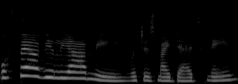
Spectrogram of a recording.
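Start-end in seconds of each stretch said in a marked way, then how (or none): 0.0-1.3 high, shouted, yelling voice. Retelling a phone call, the speaker acts out a voice calling back: retelling a yell. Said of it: "the voice yells back and says".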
